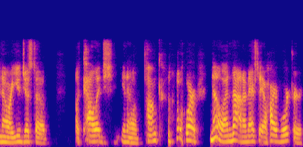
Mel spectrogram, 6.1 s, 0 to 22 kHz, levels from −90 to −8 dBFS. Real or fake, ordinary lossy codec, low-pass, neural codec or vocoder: fake; AAC, 48 kbps; 7.2 kHz; codec, 44.1 kHz, 2.6 kbps, DAC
